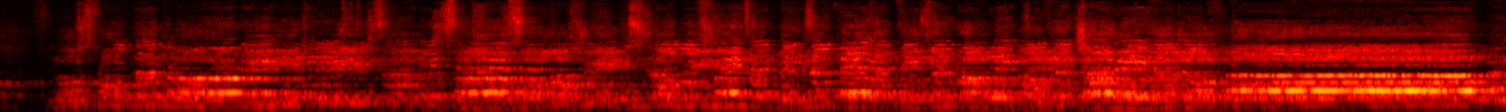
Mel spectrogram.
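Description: Choir singing a cappella in long, swelling phrases. The voices pause briefly and come back in under a second in, growing fullest near the end.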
